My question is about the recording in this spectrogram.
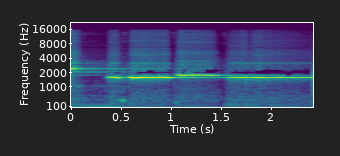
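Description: Closing bars of the background music: a lone whistled melody of three notes after the accompaniment stops, the last note held and fading out.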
